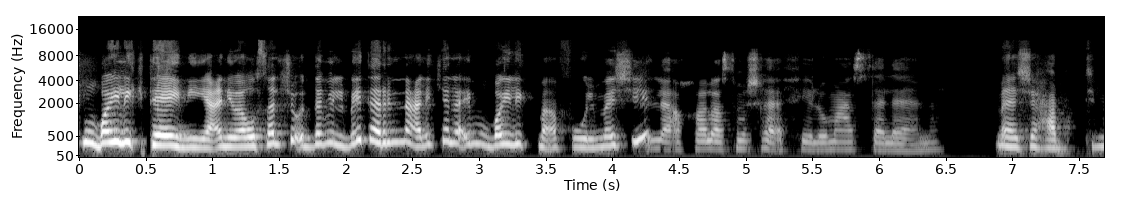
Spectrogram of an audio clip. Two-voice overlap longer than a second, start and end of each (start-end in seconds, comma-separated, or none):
none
